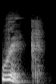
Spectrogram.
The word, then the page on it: rick: British English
